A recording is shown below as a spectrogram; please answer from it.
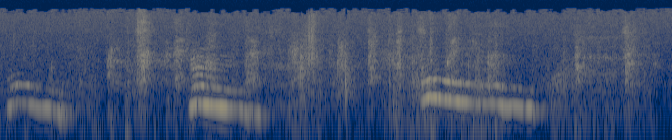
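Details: Pug puppies whimpering: three drawn-out, falling, nasal whines spaced about two seconds apart, with soft rustling and faint voices between them.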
